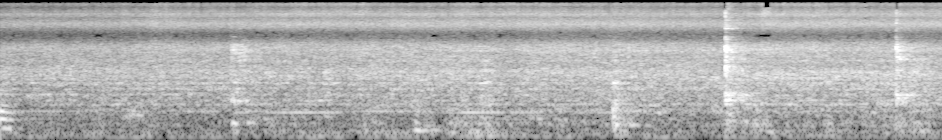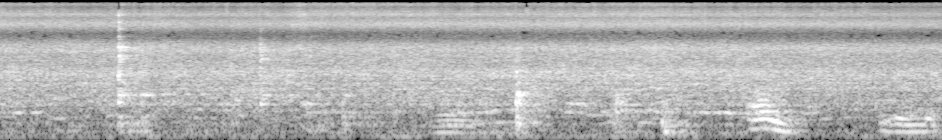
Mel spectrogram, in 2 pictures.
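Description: Vegetables sauté in a pan with a steady soft sizzle, broken now and then by faint ticking clinks of a utensil against the pan.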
